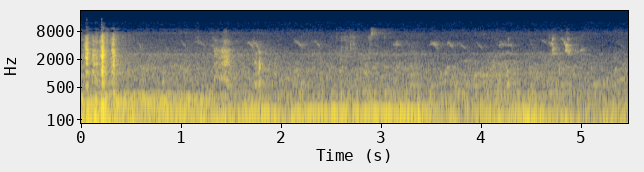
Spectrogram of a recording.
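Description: Backyard chickens clucking softly and peeping with short, high chirps while they peck at scattered feed, after a brief sharp clatter at the very start.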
